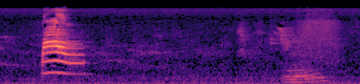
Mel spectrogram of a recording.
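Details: Indian ringneck rose-ringed parakeet mimicking voices utters one sharp, high meow-like call, then after a pause a lower, softer, voice-like sliding sound in a quiet room.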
